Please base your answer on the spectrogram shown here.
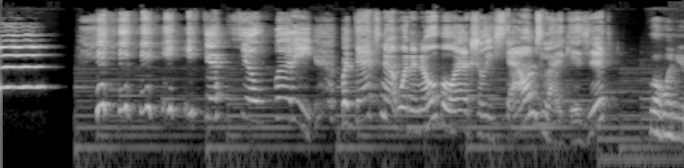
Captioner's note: laughing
